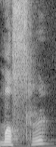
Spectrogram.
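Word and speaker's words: مصر: An example, Masr, Masr, Egypt, doesn't have eh at the end.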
